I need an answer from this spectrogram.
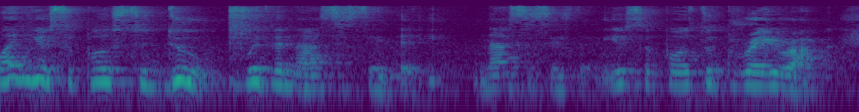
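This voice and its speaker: A woman's medium-pitched voice with fairly even intonation, over noticeable background noise. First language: Hebrew. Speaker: therapist. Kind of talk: educational talk. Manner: halting, many fillers.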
